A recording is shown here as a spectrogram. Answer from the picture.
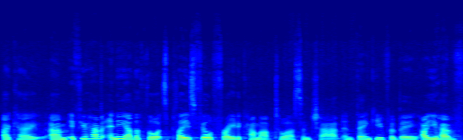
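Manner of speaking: ordinary delivery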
